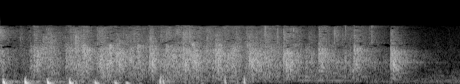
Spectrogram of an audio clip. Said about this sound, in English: So please give a big round of applause to our two presenters.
